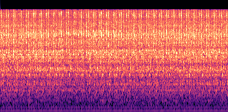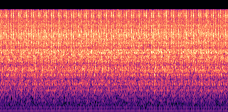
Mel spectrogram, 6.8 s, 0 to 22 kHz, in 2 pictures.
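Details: Ford Focus 3, 1.6 (125 hp) engine at cold idle after a cold start: a tinny, tin-can rattle ticking roughly three times a second over the engine hum; source unclear, owner asking what it is.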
